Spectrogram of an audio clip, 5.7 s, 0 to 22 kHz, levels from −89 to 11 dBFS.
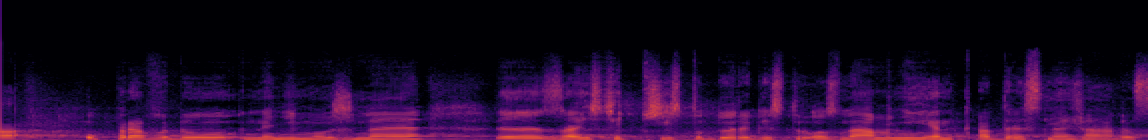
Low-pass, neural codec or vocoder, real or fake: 14.4 kHz; codec, 44.1 kHz, 2.6 kbps, SNAC; fake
